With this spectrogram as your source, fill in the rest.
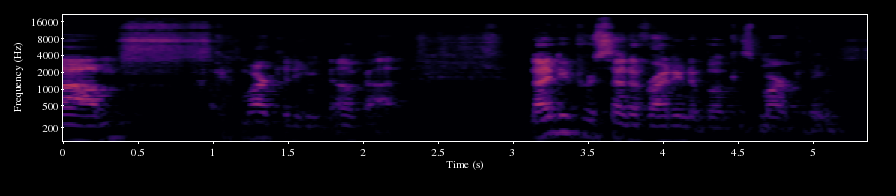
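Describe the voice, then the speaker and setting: There are big swings in loudness and long, frequent pauses as this man speaks at a medium pitch with ordinary pitch variation. Room echo is audible. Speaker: podcast host and author. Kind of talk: casual chat. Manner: fast.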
